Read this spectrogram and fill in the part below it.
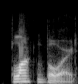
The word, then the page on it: blockboard: American English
